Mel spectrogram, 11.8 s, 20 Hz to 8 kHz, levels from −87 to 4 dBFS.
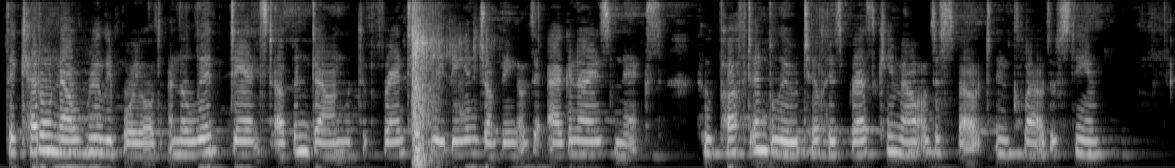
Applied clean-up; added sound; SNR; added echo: classical method WPE with log-MMSE.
